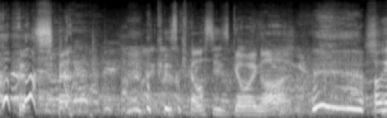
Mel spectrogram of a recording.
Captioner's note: laughing; laughs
